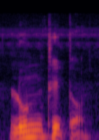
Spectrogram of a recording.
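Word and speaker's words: লুণ্ঠিত: আর বাকি যে অংশটা আছে ঠ হসত ঠিত লুন্ঠিত তাহলে আমরা যুক্ত বর্ণ কি কি পেলাম কর্ধেরন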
